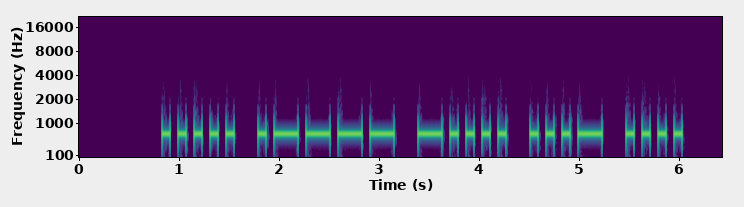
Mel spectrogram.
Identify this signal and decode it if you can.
Morse code, heard as a keyed tone, about 15 wpm, 700 Hz. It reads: 516VH
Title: Five Challenging Letter-Number Combinations 15wpm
